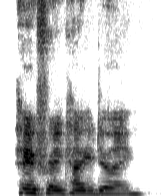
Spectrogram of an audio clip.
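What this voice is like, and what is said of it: Put-on deep masculine voice. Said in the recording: “there's this whole voice involved in it ... is that because it's masculine?”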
